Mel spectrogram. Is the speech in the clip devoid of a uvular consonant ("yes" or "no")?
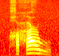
no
